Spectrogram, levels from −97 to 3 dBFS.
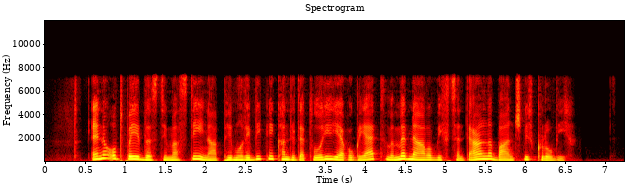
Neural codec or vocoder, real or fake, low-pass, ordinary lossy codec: codec, 16 kHz, 0.5 kbps, FunCodec, trained on LibriTTS, 25 frames a second; fake; 7.2 kHz; none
